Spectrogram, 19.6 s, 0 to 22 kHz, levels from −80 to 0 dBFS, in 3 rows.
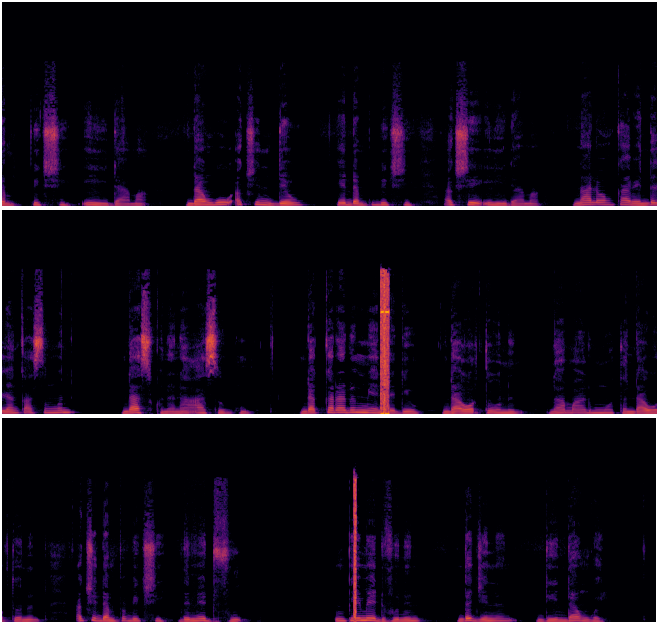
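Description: From 5.01 to 6.38 s the speech runs about 6% fast and roughly a semitone sharp (101 cents), then snaps back just before "nda dlam ka seunu". It is a drift correction step, likely from clock-matching software resampling in one jump to drain its buffer. The same fault recurs the other way from 11.14 to 12.89 s and from 15.18 to 16.13 s, starting just after "da miya", each about 6% slow and 108 cents flat as the buffer refills. Speed and pitch move together throughout.

At 10.34 to 10.42 s an 80 ms burst of digital noise cuts in. This is an uninitialised buffer: a block was sent to output before any audio was written into it, so stale memory contents played as samples. A shorter 20 ms burst of the same kind sits at 16.62 to 16.64 s, abrupt and harsh against the surrounding speech.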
